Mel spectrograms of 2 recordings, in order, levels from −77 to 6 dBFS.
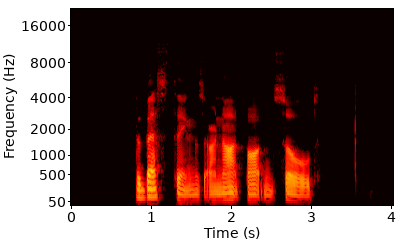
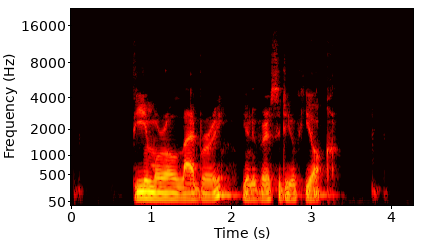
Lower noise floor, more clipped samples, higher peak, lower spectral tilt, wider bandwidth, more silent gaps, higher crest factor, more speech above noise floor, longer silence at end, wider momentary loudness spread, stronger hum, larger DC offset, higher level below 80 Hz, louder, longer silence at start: first, under -90 dBFS vs -78 dBFS; neither; about the same, -10 dBFS vs -8 dBFS; about the same, -7.5 dB/octave vs -8 dB/octave; first, 12 kHz vs 9.6 kHz; neither; about the same, 20 dB vs 18 dB; first, over 62 dB vs 55 dB; first, 1.05 s vs 0.5 s; second, 7 LU vs 11 LU; neither; neither; second, -64 dBFS vs -46 dBFS; second, -28 LUFS vs -24 LUFS; about the same, 0.8 s vs 0.8 s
